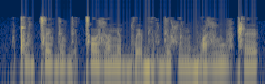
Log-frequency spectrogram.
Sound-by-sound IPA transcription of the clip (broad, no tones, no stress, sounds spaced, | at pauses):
ǃ u d ǀ ɛ l d ɜ l d æ̰ ǀ ʌ z ʌ n ɛ b d w ɛ̰ b j ṵ d ɛ sʷ ɪ n ʊ b w ɑ z l u v ǁ ɛ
